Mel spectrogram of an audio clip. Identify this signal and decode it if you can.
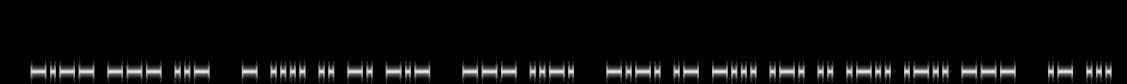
Morse code, heard as a keyed tone, about 25 wpm, 600 Hz. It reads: YOU THINK OF CABRILLO AS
